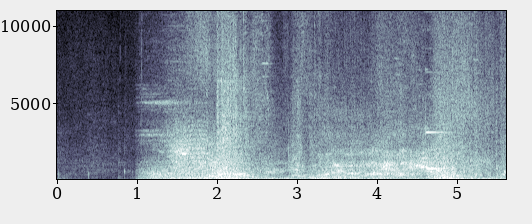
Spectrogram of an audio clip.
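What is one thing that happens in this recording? Spell effects crackle and roar in a fierce game battle.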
